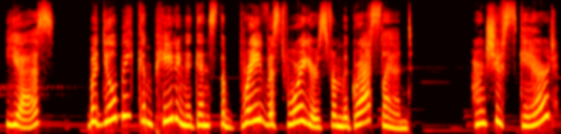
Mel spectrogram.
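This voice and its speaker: An actress playing a kind, forthright young shepherdess from a grassland tribe in a romance game. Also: female voice, high-pitched, sing-song, normal speed, no echo, faint music behind. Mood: eager, welcoming. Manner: bright, forthright, welcoming. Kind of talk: game character dialogue.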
